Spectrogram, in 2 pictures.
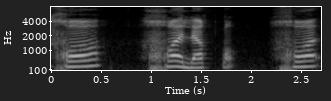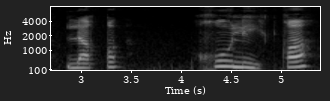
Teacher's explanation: خا بھی گلے کے اوپر والے حصے سے ادا ہوتا ہے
